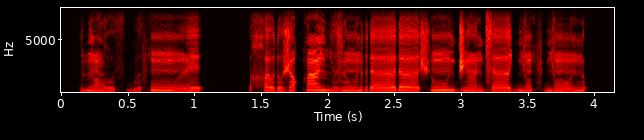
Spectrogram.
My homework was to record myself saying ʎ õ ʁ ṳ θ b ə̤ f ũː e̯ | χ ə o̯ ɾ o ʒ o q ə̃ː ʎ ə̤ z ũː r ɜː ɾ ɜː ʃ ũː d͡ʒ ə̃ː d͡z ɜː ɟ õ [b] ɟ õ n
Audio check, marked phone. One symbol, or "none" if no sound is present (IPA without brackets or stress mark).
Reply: f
